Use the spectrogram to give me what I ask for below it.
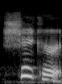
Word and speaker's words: Shekhar: And he said, it's like shaker, it's like mover and a shaker.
